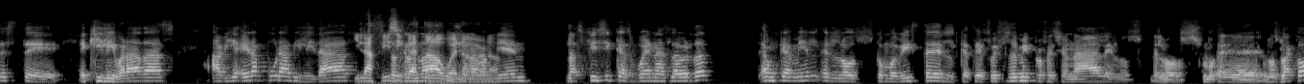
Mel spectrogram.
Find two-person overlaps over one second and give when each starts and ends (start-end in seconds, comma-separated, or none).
3.5-5.1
